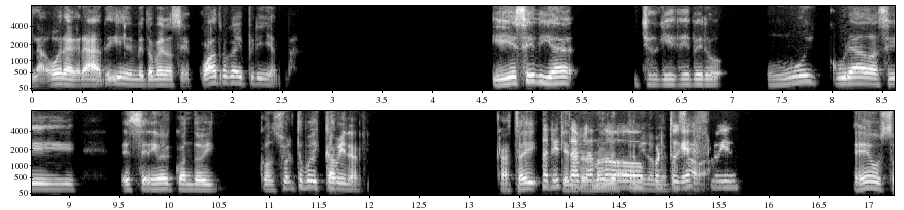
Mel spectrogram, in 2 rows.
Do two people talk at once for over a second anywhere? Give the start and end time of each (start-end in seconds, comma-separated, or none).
13.7-15.4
